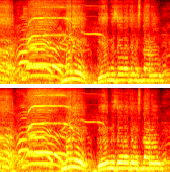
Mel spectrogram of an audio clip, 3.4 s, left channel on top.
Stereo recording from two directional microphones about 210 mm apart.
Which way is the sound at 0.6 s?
30° right (ahead or behind).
